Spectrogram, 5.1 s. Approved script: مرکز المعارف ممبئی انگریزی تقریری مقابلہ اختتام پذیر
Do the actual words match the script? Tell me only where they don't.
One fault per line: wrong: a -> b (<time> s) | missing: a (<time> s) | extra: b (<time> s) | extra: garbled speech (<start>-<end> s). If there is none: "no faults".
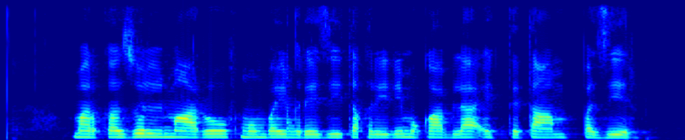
no faults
